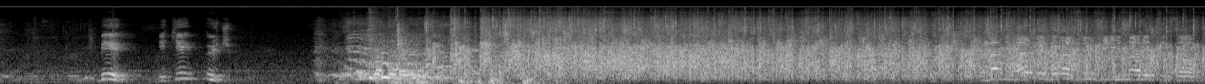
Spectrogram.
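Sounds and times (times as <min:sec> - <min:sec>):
audience applauding: 0:03.7 - 0:12.0.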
